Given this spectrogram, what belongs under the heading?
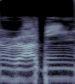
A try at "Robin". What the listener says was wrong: Give me a short I here instead of robbing. Okay, it's Robin.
